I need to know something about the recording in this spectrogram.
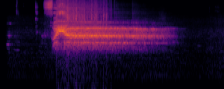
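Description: A loud, high-pitched scream starting about a second in, held on one steady pitch for about two and a half seconds and fading out, after a few faint clicks.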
